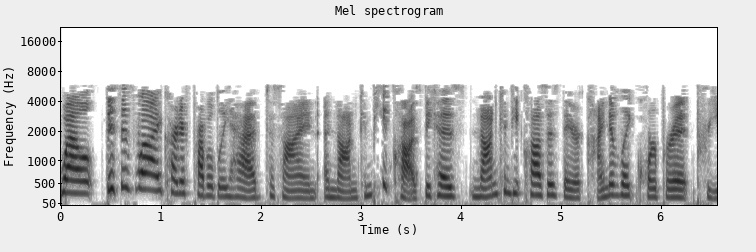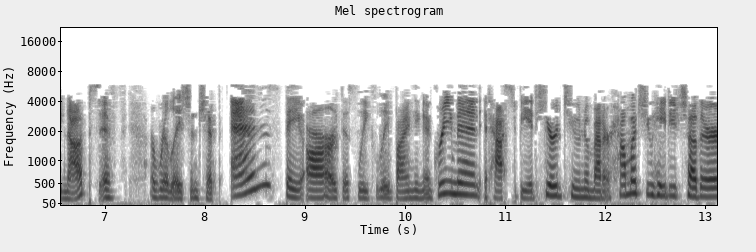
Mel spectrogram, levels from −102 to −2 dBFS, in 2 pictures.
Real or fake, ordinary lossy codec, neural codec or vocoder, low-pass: real; MP3, 24 kbps; none; 7.2 kHz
